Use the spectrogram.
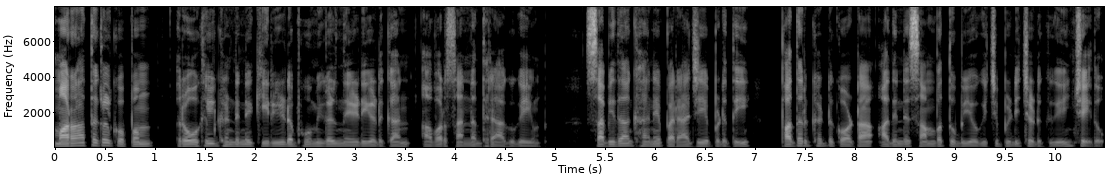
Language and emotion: Malayalam, neutral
